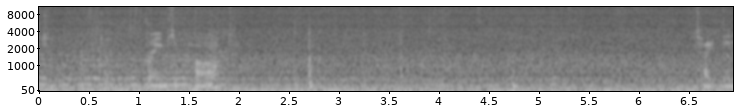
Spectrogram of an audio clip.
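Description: Bees buzz steadily close by.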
